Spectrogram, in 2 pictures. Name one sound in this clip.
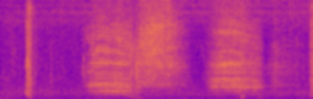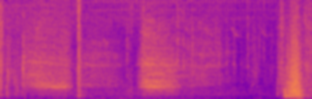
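A man speaks firmly and calmly nearby.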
